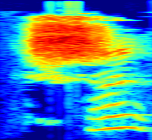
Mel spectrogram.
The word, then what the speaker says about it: 师: Shi is the first tone.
